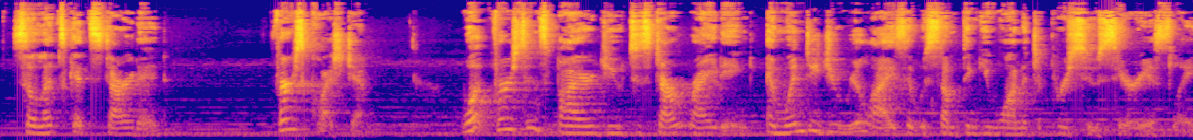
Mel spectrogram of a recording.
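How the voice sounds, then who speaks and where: A woman at a medium pitch talks at a moderate pace, her pitch varying in an ordinary way as music plays in the background. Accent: American. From Chicago South Side, USA. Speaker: author. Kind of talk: interview answer.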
